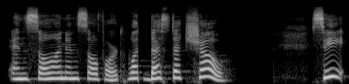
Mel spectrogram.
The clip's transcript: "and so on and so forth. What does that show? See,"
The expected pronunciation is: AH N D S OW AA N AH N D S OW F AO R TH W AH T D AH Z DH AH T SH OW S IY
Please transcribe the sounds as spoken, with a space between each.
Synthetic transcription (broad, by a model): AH N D S OW AA N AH N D S OW F AO R TH W AH T D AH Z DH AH T SH OW S IY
